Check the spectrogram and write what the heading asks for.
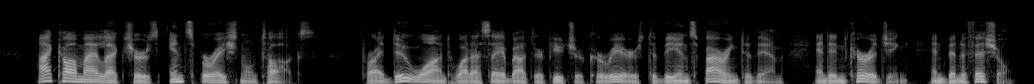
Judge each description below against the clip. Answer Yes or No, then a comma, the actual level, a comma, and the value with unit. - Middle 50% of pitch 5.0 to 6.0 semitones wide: Yes, average, 5.3 semitones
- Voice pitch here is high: No, very low, 85 Hz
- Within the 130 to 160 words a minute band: Yes, average, 150 wpm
